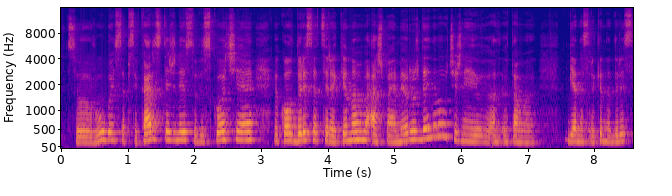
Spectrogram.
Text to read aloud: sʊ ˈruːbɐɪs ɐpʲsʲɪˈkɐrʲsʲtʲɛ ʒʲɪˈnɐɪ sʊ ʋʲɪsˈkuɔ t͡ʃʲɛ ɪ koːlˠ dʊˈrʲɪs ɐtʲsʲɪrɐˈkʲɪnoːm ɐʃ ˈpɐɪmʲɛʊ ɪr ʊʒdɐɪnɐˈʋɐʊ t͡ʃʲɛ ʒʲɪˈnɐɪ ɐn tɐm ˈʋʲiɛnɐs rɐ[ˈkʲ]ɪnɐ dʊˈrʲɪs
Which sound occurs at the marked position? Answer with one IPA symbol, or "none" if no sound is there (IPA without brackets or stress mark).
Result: kʲ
